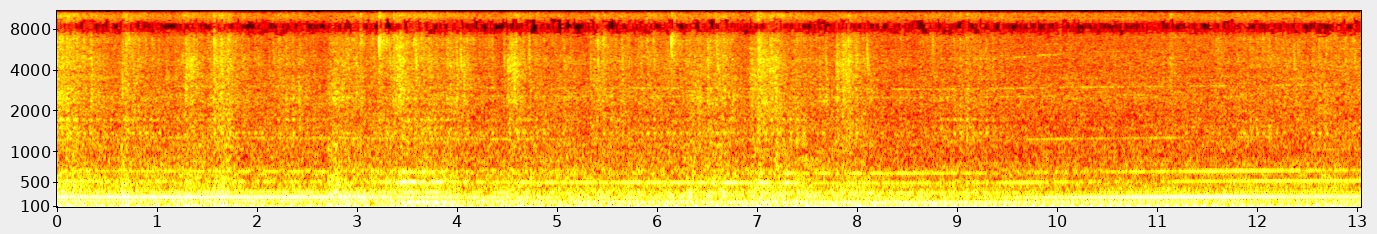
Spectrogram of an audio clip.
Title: Enviro 300 weird engine sound filmed on 27631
